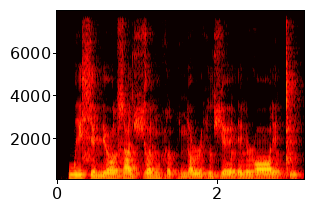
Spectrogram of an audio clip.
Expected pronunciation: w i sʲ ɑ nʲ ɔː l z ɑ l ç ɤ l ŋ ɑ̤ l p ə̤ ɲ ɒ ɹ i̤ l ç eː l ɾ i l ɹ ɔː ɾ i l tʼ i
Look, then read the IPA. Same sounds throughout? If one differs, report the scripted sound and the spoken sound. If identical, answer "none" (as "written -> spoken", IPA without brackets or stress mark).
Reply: none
